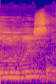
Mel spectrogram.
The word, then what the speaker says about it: Louisa: Louisa on the Bal say Louisa right yeah just Louisa for Texas yeah there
